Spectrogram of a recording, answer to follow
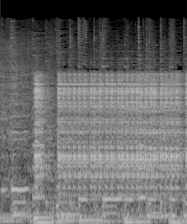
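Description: Background music, with a fortune-wheel app on a phone spinning to draw the next box: a steady bright buzz sets in about half a second in and holds to the end.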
